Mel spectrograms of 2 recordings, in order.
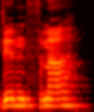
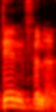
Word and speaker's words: Dinfna: Okay, St. Dinfna, so I'm not saying it wrong. That's how they say it.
